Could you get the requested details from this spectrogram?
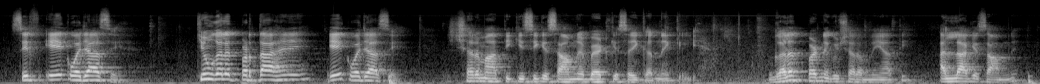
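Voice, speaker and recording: In an echoey room with a little hiss or hum, a religious teacher with a slightly high, fairly bright voice gives a lesson on prayer. He recites a line of Arabic, explains it, and repeatedly poses questions to his listeners that he answers himself. His exhortations grow stern and pleading.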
